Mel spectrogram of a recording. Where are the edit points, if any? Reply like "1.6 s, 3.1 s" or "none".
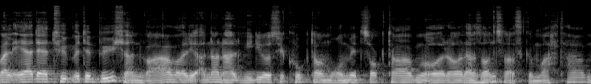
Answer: none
